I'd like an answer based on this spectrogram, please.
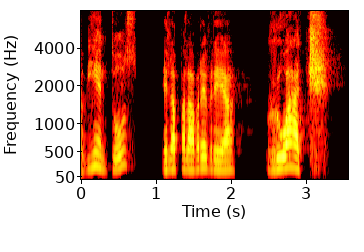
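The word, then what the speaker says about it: רוּחַ: es la palabra hebrea ruach con ch al final que se pronuncia ruaj que se traduce espíritu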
